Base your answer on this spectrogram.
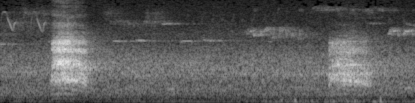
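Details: Male roe deer in the wild barking to warn that he wants no one entering his territory, alerted by a slight noise behind him: two hoarse barks about three seconds apart, with faint bird calls in the background.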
